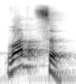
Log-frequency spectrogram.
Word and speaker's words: वर्ष: पहले हम व को बोलेंगे, व के बाद त को नहीं बोलेंगे। त आधा है, उसके बाद र भी आधा है और स पूरा है, तो हम क्या करेंगे? व के बाद र का उच्चारण करेंगे, इसको बोलेंगे वर। व के बाद र के बाद त, फिर स, वर स, वर्ष, ठीक है।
